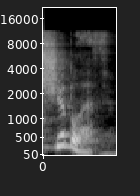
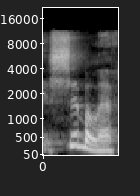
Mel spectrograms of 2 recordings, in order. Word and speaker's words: Shibboleth: There's an S, but no SH sound in their articulation. So if you ask them, are you an Ephraimite? They say, no, not us. They'd say, pronounce Shibboleth.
